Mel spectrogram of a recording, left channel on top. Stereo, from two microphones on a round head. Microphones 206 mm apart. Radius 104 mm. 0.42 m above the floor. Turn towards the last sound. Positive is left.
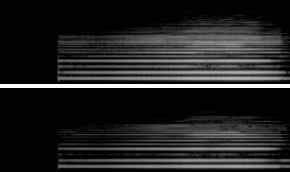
turn(degrees=55)  # may be behind; listen again after turning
